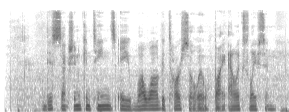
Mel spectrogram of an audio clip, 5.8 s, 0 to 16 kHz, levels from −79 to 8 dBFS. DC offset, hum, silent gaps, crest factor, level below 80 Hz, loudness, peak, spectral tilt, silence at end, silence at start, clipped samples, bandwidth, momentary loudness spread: under 0.1%; none; none; 18 dB; -46 dBFS; -26 LUFS; -8 dBFS; -4.5 dB/octave; 0 s; 0.25 s; under 0.1%; 11.5 kHz; 15 LU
